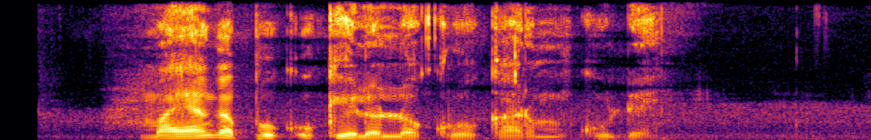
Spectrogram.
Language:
Luo (Kenya and Tanzania)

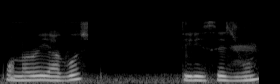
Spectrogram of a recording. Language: Santali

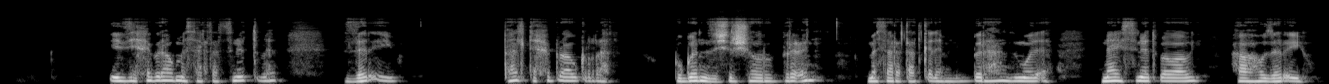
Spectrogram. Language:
Tigrinya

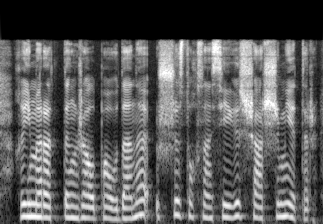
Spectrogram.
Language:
Kazakh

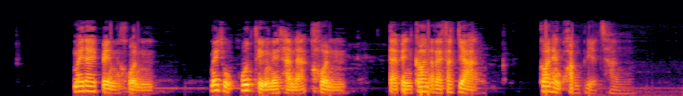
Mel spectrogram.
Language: Thai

